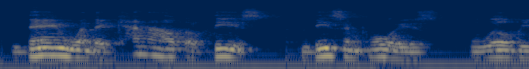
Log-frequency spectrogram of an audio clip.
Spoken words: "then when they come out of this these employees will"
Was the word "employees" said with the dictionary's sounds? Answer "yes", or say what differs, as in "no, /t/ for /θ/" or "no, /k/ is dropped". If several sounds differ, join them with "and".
yes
